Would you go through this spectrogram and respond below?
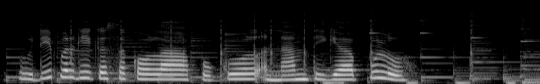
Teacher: tanda baca titik dibaca dengan nada suara yang datar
